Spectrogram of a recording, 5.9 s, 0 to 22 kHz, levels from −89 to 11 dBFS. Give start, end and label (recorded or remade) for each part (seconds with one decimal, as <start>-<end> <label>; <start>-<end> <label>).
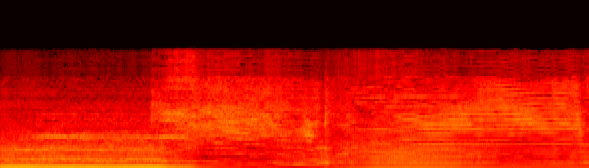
0.0-3.5 remade; 3.5-5.9 recorded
